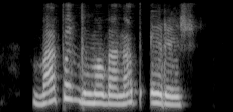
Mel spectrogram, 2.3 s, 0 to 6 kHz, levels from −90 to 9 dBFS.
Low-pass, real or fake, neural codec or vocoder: 5.4 kHz; fake; codec, 16 kHz, 1.1 kbps, Voila-Tokenizer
